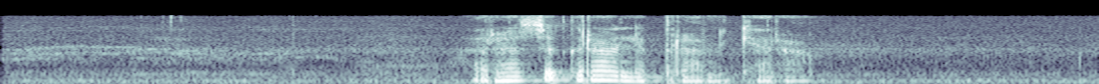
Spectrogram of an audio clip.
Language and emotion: Russian, neutral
